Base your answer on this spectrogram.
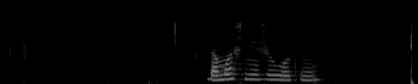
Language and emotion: Russian, neutral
